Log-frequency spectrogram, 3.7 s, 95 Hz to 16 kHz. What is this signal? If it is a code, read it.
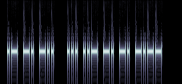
Morse code, heard as a keyed tone, about 39 wpm, 700 Hz. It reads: AND SUNNY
